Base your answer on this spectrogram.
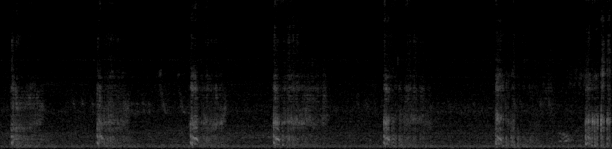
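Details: Hedgehog in a garden coughing: six short, sharp, huffing coughs about a second apart, with faint outdoor background noise.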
